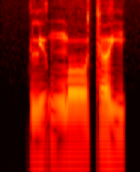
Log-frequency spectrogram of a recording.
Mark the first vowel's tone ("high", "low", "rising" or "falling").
low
